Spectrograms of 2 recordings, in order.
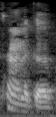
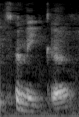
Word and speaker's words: Tanika: I said it looks like Monica with a T, so I get why everybody says Tonica, but it's really Tanika.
